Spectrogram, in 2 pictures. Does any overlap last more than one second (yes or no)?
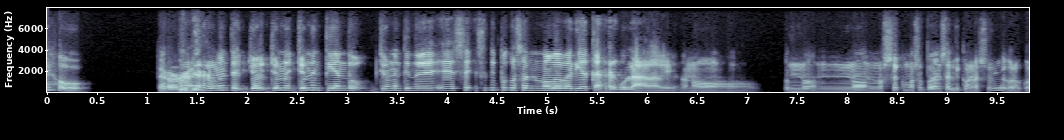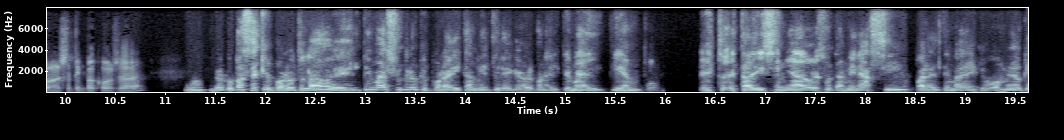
no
